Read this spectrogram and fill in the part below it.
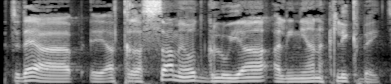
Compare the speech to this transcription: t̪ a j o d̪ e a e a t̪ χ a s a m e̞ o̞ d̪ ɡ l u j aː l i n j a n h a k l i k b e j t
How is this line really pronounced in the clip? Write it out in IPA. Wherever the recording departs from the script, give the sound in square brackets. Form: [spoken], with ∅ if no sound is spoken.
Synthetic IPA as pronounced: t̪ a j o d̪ e a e a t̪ [ʁ] a s a m e̞ o̞ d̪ ɡ l u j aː l i n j a n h a k l i k b e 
